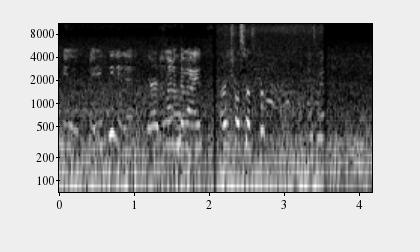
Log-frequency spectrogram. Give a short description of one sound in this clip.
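A young woman talks excitedly up close.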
